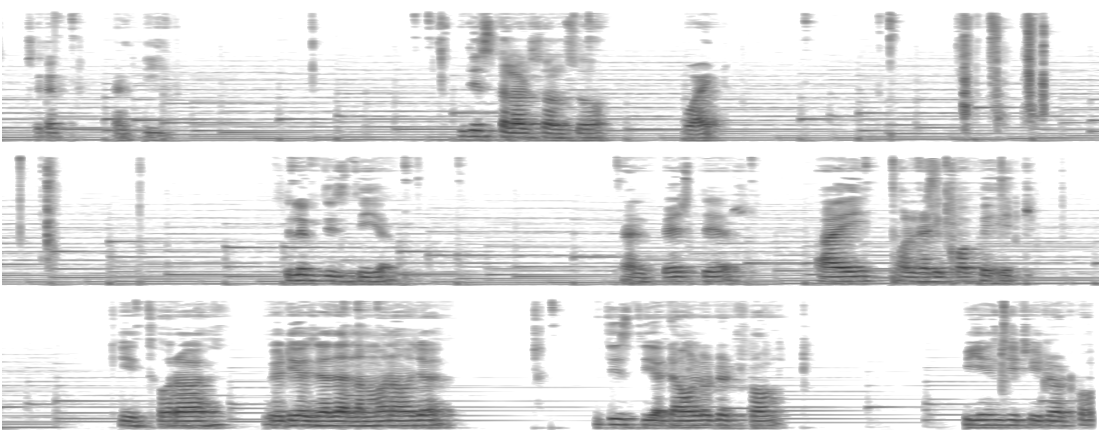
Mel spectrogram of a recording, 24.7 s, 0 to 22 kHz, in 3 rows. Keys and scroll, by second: 14.9 Down, 20.7 Down, 21.1 Right, 23.0 Up.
